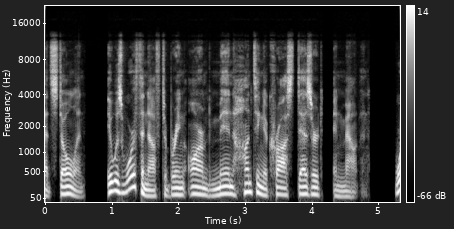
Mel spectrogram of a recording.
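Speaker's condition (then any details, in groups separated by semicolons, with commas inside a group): No condition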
